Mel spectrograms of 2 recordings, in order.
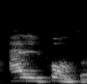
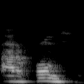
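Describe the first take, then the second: First: It is said with an l sound, standard Spanish. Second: It is said with an r sound, western Andalusian.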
